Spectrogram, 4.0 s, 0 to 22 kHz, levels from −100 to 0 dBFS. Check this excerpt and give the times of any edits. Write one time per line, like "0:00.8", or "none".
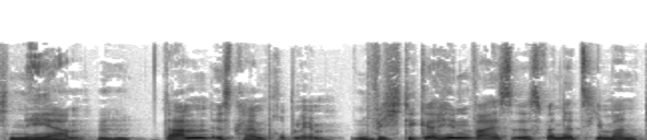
0:01.4
0:02.1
